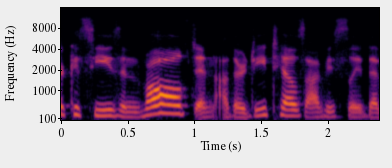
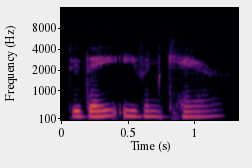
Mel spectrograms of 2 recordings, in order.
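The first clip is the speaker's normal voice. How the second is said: whispering; 10 dB quieter than usual. Acted. Whispered line in the poem.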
